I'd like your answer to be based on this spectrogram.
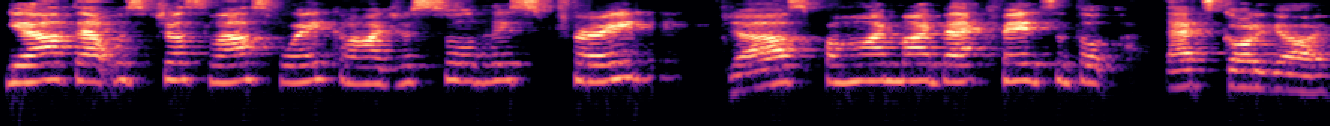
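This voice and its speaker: A woman with a Sydney accent at a high pitch, fairly slow pace with hardly any pauses, and ordinary pitch variation. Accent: Sydney Australian. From Australia, Sydney. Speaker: internet marketer. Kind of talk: casual video interview.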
